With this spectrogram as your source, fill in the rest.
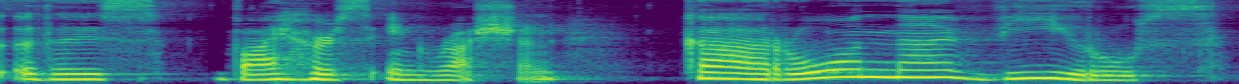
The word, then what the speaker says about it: коронавирус: Coronavirus. So pay attention to the vowel reduction rule. It's not corona, it's coronavirus. Coronavirus.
